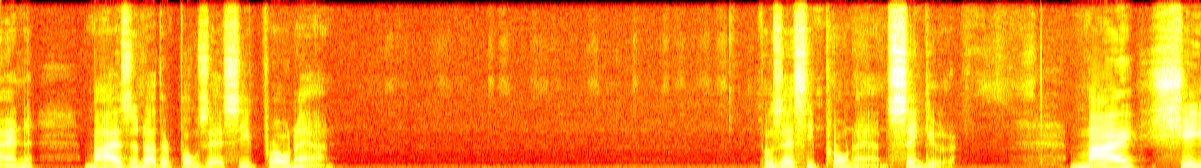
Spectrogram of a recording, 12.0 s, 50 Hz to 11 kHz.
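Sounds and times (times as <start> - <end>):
low steady hum: 0.0 - 12.0
marker writing on whiteboard: 3.8 - 10.4.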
